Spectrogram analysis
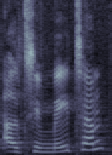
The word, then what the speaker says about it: ultimatum: That is may, not ma. Ultimatum. Not ultimatum that sometimes some people say.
